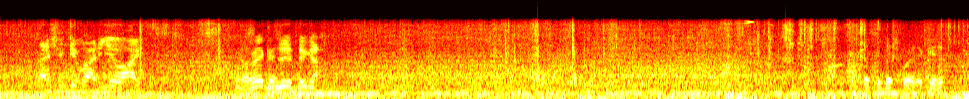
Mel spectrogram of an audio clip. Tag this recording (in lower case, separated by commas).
mechanisms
